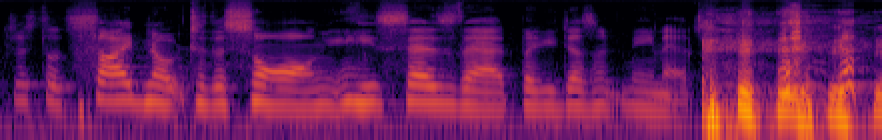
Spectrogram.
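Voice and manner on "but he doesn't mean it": laughing. Real, not acted. Teasing Phil about the song.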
